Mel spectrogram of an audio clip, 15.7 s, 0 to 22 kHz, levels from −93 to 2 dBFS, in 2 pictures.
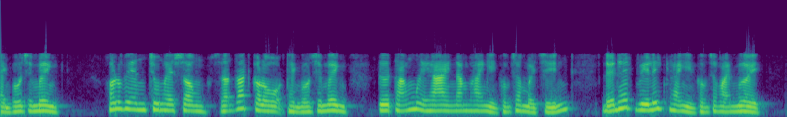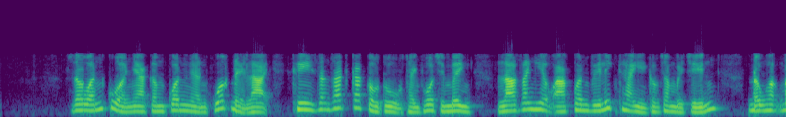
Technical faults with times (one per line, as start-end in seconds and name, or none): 0.00-15.74 iLBC codec
1.56-1.60 lost iLBC frames
8.67-8.71 lost iLBC frames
